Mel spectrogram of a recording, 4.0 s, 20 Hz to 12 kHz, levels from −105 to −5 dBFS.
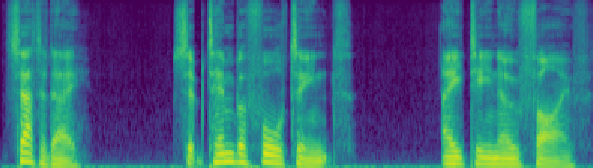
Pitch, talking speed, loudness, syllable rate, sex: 120 Hz, 90 wpm, -18 LUFS, 4.4 syllables/s, male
